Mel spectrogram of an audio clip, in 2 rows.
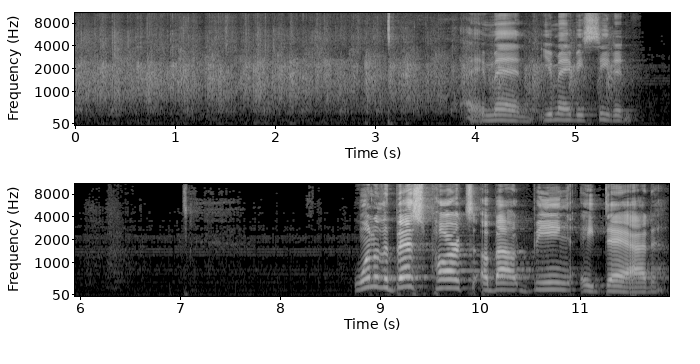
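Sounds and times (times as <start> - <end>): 
audience clapping in dense applause: 0.0 - 5.6
speech: 3.9 - 5.7, 8.8 - 11.8.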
